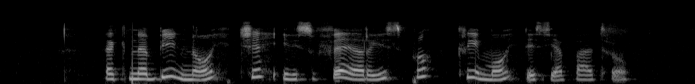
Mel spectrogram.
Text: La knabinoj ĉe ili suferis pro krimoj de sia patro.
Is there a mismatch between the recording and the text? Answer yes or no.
no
